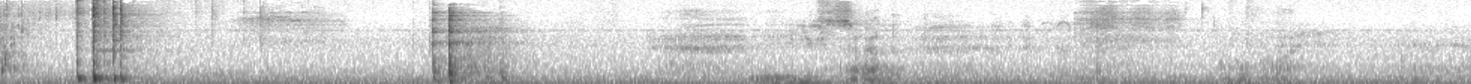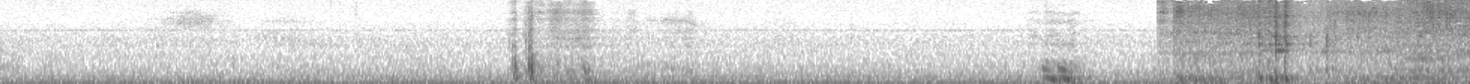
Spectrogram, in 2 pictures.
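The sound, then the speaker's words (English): Dishes clink and clatter while a coffee pot is washed under running water. A low steady hum runs throughout, and a louder rush of water near the end. “And that coffee pot should really be clean by now, you would think.”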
